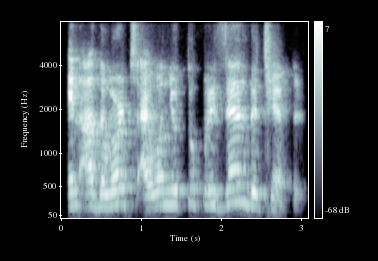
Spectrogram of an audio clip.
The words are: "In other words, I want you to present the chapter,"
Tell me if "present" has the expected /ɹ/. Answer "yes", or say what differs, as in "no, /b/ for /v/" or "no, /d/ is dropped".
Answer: yes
